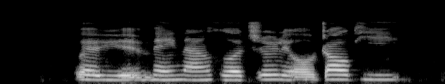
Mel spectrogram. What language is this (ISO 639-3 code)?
zho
